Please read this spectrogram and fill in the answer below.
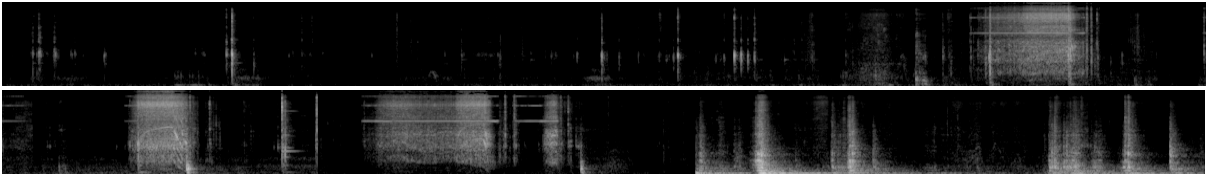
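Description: Power drill running in three short bursts of a second or two each. These are followed by a run of loud knocks and rumbling handling noise near the end.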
